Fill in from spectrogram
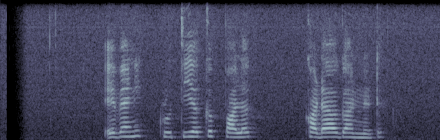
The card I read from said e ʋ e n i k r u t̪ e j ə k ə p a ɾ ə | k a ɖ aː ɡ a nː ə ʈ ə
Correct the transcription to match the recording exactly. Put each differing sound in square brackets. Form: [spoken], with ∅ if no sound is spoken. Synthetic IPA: e ʋ [æ] n i k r u t̪ [i] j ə k ə p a [l] ə | k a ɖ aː ɡ a nː ə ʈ ə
